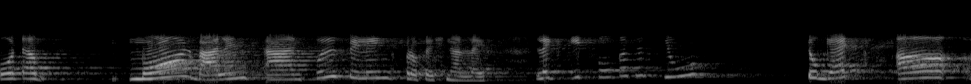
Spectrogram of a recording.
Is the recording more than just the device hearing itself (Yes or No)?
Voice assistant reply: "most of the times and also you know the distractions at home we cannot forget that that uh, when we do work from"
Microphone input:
Yes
